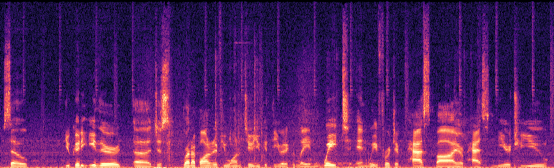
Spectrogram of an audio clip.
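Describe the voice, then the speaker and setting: A man narrating as game master in a casual, halting way, with lots of fillers. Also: mid-range voice, flat delivery, background noise.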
